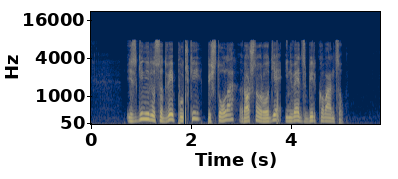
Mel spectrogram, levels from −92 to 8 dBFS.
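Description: Speech over what sounds like an mSBC headset link, with unconcealed Bluetooth headset packet loss: choppy holes from 1.85 to 1.96 s, between "so dve" and "pištola ročno", then a brief 15 ms hole at 3.72 s after "pištola ročno".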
